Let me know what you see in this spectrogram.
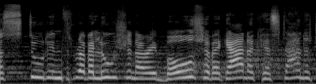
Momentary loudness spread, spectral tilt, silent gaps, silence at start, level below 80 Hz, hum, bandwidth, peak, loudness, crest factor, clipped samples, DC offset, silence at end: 6 LU; -2 dB/octave; none; 0 s; -58 dBFS; none; 18.5 kHz; -8 dBFS; -26 LUFS; 18 dB; under 0.1%; under 0.1%; 0 s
